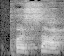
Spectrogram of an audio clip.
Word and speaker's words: Pesach: Pesach in the ancient Hebrew, P-A-S-A-C-H, Pesach. All right, that's how you say it in the ancient Paleo Hebrew.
